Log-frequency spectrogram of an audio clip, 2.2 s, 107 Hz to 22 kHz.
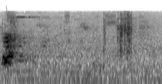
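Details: Porkchop the dog on his first visit to a dog park, June 6, 2009: a single sharp, loud bark at the very start, then a low outdoor hum with faint distant voices.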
